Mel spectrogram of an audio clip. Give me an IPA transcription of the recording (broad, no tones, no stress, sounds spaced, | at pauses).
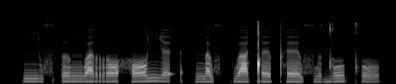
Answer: ɲ ə xʷ ʔ ə ŋʷ a r ɔ h ɔ ɲ ɛ ʔ | n a xʷ kʷ a ǃ ɛ pʰ ɛ xʷ ə d o kʰ o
